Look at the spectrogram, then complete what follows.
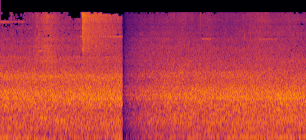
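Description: Steady city street traffic noise. About two and a half seconds in, the sound cuts off abruptly and then fades back up to the same traffic noise.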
